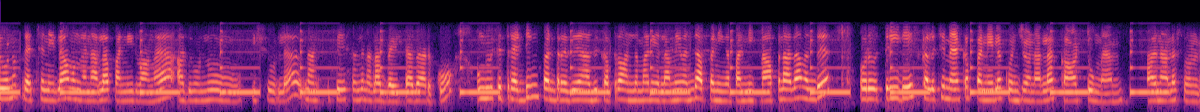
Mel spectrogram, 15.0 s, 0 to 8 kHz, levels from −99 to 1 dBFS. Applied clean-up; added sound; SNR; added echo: none; Telephone; 6 dB; none.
